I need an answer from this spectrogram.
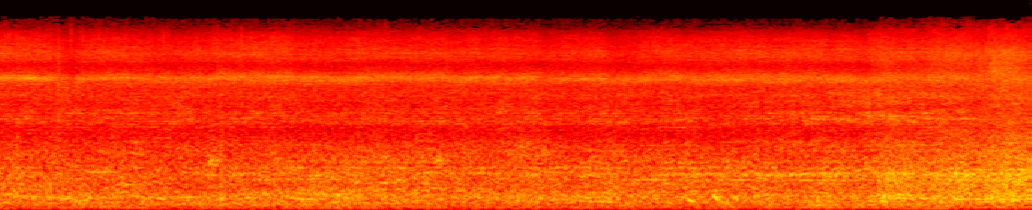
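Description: A heritage railway train running with a steady rumble and hiss, a constant high whine above it, getting a little louder near the end.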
